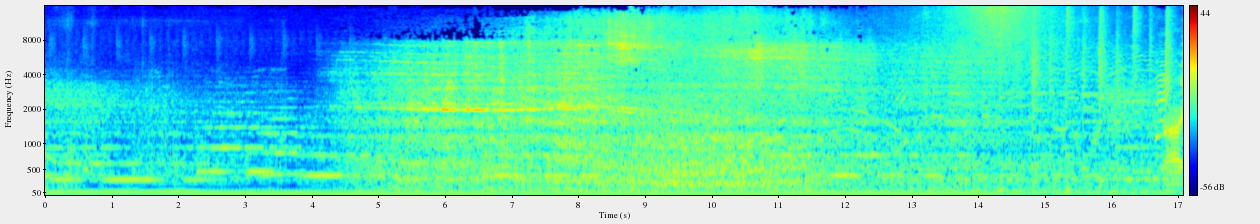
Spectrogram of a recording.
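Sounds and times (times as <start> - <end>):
high jet whine: 0.0 - 17.0
jet airliner engine roar: 0.0 - 17.0.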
